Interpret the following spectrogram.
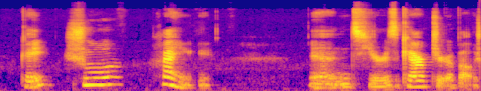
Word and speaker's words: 说: So you just say 说汉语. Okay, 说汉语. And here's a character about 说汉语. 说汉语. So 说, yeah, 说 first tone, which means speak.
